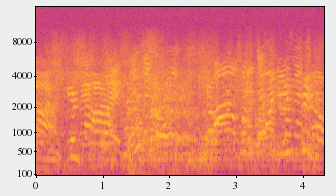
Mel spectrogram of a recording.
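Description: A group of children talking and calling out over one another, many voices overlapping and no words standing clear.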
